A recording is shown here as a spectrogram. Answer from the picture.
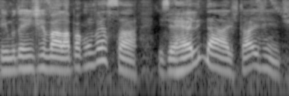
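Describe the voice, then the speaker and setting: The intonation is lively. The sound is dry, with no echo. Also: man. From Minas Gerais, Brazil. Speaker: dog breeder and kennel owner. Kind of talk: casual vlog with dog training. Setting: outdoors. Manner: animated; loud commands to dog. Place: open country. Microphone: phone near.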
